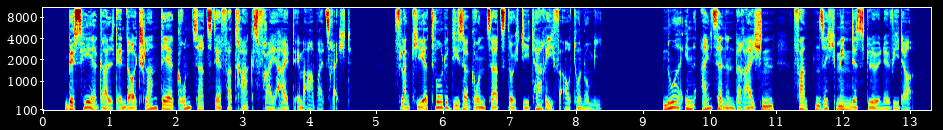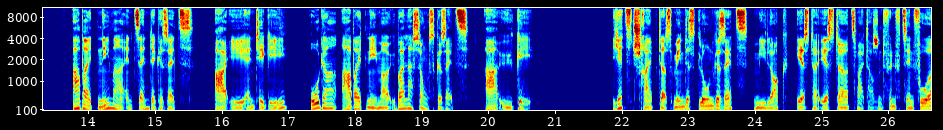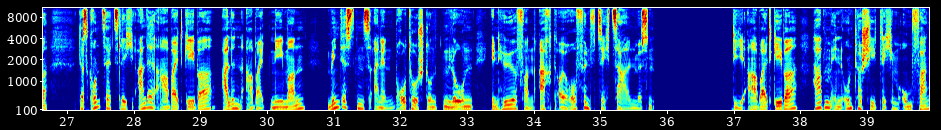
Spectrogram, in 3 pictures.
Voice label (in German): ELearn Recht und Steuern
